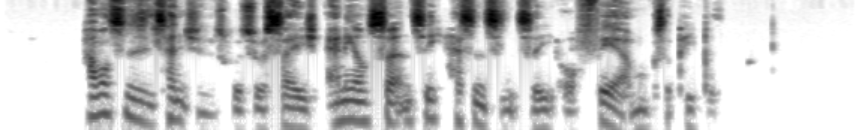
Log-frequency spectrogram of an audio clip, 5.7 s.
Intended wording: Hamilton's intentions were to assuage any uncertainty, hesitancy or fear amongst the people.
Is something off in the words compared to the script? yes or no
no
